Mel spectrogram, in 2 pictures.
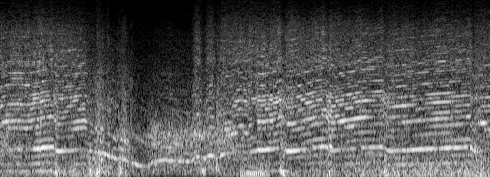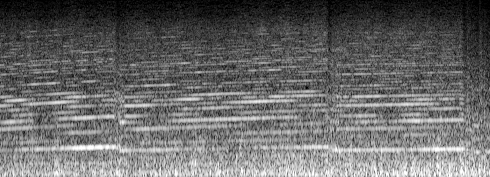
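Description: A racing car engine whines loudly, dropping in pitch as the car brakes into a corner, then climbing through the gears with brief dips at each gear change.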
